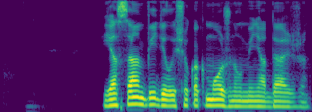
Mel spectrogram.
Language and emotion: Russian, neutral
